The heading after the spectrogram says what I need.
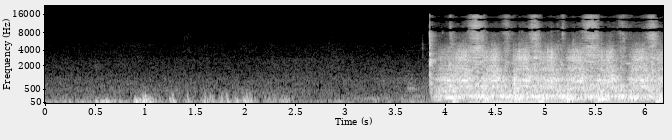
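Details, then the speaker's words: Abandoned 1950s Fordson Major diesel tractor, first start attempt in 20 years, cold-start primed: the starter labours at about three and a half sluggish turns a second and never fires. Slow cranking from a weak battery. "i just not got enough in the battery even with the cold start primed she's just not gone enough okay definitely not got enough"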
